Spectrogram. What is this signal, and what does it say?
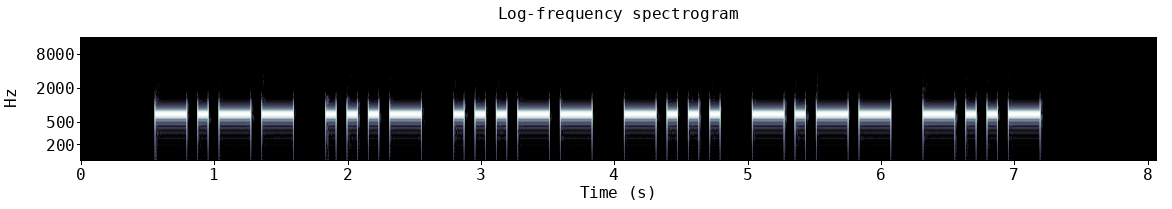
Morse code, heard as a keyed tone, about 15 wpm, 700 Hz. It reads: YV3BYX
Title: DXCC-100 Call Signs - 6 Characters - Repeated 2x - 15wpm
